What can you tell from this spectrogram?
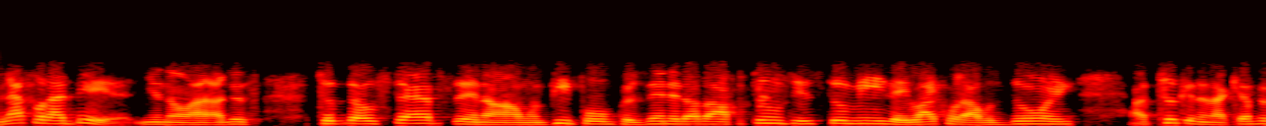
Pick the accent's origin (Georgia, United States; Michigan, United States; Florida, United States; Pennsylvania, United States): Georgia, United States; Columbus; I'm from Columbus, Georgia.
